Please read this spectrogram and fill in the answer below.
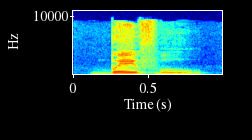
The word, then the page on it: bwevu: Raga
